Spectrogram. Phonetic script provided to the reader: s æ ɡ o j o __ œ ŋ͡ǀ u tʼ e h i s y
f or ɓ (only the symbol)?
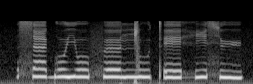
f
